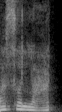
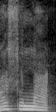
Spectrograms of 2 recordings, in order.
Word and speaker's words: สลัด: เช่น กัน นะ คะ ไม่ อ่าน ว่า สะ ลัด แต่ อ่าน ว่า สลัด นะ คะ เพราะ ว่า สอ เสือ เป็น อักษร สูง หล่อ ลิง เป็น อักษร ต่ำ เดียว จะ ต้อง อ่าน แบบ หอ นำ นั่น เอง ค่ะ ฮะ อ่ะ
